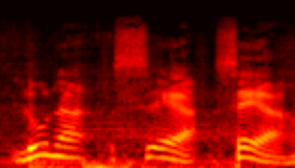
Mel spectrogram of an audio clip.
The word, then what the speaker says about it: Luna Sea: Luna Sea, o sea, mar. ¿Que lo está buscando? – ¿Cómo se escribe? – Luna. – S-E-A.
